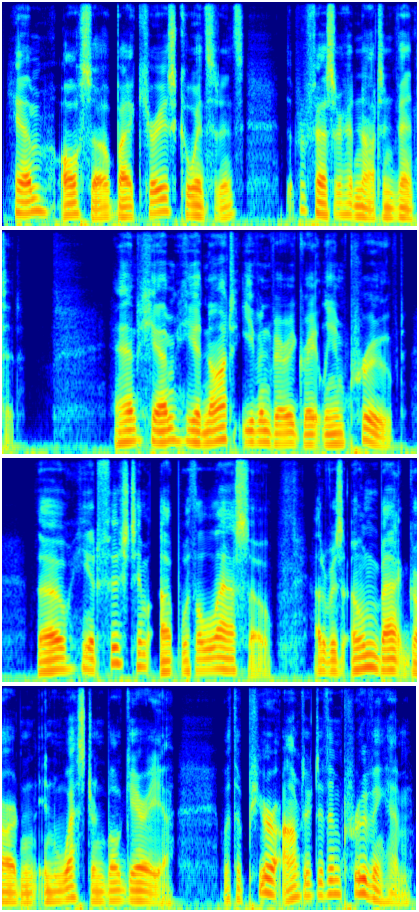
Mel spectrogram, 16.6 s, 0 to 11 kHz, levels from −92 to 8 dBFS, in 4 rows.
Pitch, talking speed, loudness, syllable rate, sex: 110 Hz, 165 wpm, -18 LUFS, 4.9 syllables/s, male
